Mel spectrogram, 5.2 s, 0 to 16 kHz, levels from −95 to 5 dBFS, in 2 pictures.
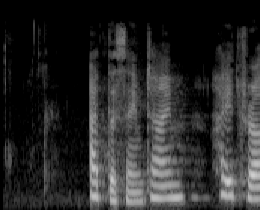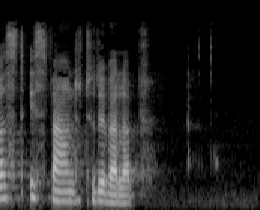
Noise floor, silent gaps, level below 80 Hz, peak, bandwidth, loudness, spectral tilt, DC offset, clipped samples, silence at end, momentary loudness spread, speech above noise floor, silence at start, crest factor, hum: -64 dBFS; none; -70 dBFS; -8 dBFS; 11 kHz; -27 LUFS; -5.5 dB/octave; under 0.1%; under 0.1%; 1.15 s; 9 LU; 38 dB; 0.9 s; 20 dB; none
